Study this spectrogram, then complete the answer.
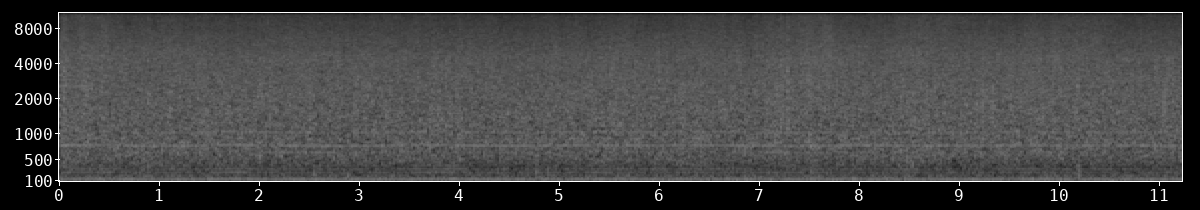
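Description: A motorboat engine drones steadily.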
